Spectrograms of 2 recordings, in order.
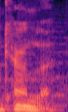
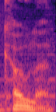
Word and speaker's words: Kunle: One glaring issue I noticed with this character is how frequently his name, Kunle, is mispronounced as Kola by half of the actors in the movie.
